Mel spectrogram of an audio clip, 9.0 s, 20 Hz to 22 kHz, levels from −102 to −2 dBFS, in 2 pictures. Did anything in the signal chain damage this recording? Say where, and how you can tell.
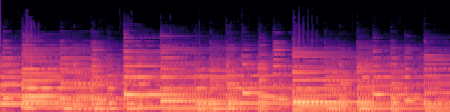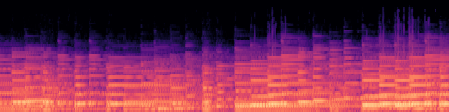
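Yes. This music clip has hard clipping at 0.25–0.38 s, 1.27–2.30 s, 2.93–3.16 s, 7.04–7.35 s and 8.16–8.96 s. The loudest passages were driven past full scale at a gain or converter stage, by about 4, 1, 3, 1 and 3 dB respectively. The peaks were sliced flat. Those flat tops add high harmonics. That gives a gritty crackle on the loud moments, harshest in the first burst.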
